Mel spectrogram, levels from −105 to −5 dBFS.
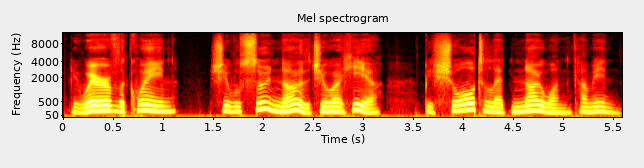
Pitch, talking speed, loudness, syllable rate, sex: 160 Hz, 215 wpm, -18 LUFS, 5.2 syllables/s, male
